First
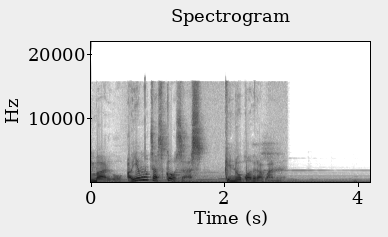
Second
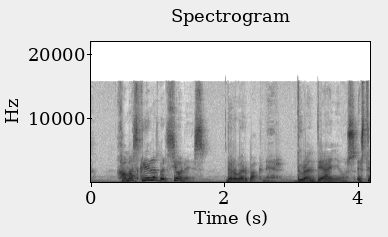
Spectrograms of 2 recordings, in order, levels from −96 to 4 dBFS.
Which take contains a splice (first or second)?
first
